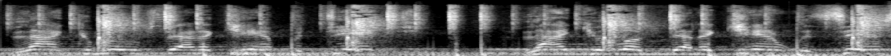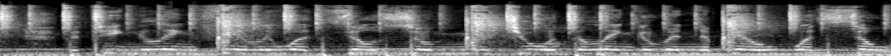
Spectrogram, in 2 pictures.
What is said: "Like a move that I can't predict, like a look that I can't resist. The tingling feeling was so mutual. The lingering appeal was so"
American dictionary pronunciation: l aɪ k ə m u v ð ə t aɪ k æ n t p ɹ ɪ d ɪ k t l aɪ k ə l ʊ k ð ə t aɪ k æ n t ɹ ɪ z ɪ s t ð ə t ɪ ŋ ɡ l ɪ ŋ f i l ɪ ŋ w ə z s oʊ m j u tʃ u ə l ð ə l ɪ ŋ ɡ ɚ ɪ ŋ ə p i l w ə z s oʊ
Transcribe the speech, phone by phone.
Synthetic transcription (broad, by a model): l aɪ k ə m u v ð ə t aɪ k æ n p ɹ ɪ d ɪ k t l aɪ k ə l ʊ k ð ə t aɪ k æ n t ɹ ɪ z ɪ s t ð ə t ɪ ŋ ɡ l ɪ ŋ f i l ɪ ŋ w ə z s oʊ m j u tʃ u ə n ð ə l ɪ ŋ ɡ ɚ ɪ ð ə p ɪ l w ə z s oʊ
